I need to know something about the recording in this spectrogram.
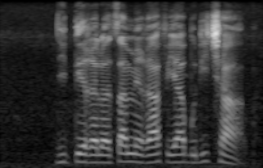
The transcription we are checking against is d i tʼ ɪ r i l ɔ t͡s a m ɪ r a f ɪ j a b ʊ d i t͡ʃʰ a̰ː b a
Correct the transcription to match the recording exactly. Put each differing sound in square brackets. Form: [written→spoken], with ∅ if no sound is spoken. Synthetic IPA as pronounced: d i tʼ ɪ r [i→ɛ] l ɔ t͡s a m ɪ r a f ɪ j a b ʊ d i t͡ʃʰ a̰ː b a

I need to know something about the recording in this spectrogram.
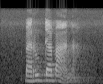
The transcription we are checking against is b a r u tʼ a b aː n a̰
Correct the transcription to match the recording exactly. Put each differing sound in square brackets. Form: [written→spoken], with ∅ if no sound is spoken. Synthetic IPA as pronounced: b a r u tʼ a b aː n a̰

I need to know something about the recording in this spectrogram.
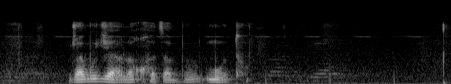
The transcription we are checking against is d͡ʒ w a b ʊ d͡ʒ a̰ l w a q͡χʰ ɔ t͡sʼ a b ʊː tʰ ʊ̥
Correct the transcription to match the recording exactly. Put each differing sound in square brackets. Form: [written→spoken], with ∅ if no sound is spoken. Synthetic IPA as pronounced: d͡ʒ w a b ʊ d͡ʒ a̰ l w a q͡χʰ ɔ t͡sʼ a [b→m] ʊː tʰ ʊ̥

